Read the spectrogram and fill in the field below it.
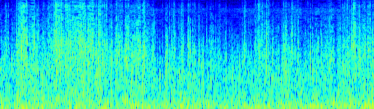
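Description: Wind on a windy day batters the microphone in a loud, continuous roar with broad rushing buffeting that barely lets up, then cuts off abruptly at the end.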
